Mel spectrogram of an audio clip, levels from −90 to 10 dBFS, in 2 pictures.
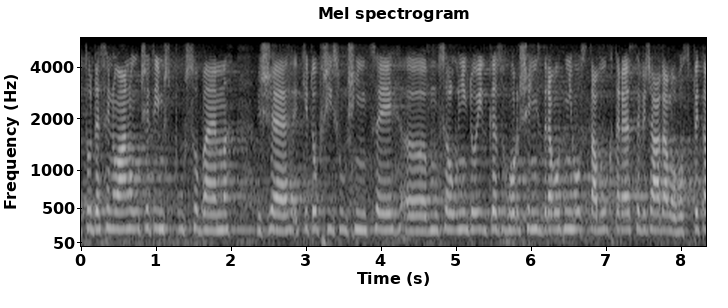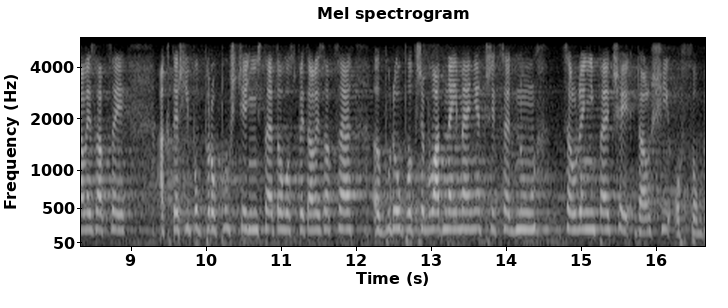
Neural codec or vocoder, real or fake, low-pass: none; real; 5.4 kHz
